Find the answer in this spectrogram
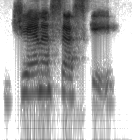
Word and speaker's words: Janisewski: So my name is Janisewski. Let me say my last name again because people never, ever, ever know it. Janisewski. The W is silent.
